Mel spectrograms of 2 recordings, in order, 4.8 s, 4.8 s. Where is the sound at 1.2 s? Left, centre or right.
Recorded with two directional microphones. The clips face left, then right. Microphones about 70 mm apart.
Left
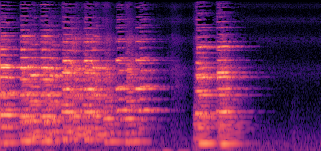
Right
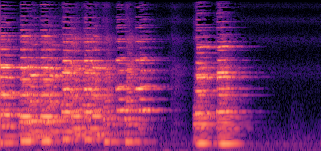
Centre.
